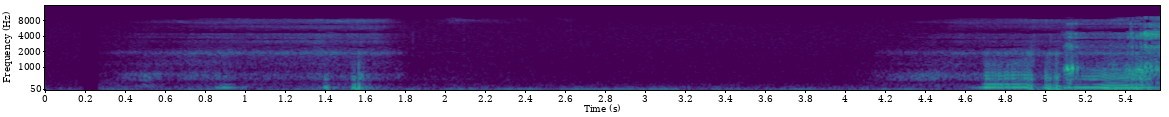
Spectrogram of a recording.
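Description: Rough, rattling snoring sounds during sleep, separated by a quiet stretch of breathing, with a louder, coarser snore at the end.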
